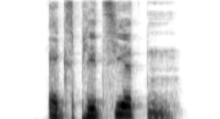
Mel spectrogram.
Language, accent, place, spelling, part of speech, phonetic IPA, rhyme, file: German, Germany, Berlin, explizierten, adjective / verb, [ɛkspliˈt͡siːɐ̯tn̩], -iːɐ̯tn̩, De-explizierten.ogg
- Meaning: inflection of explizieren: 1. first/third-person plural preterite 2. first/third-person plural subjunctive II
